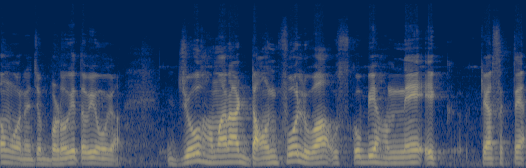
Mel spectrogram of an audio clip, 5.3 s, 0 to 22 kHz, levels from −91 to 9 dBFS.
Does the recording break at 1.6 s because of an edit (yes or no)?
yes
